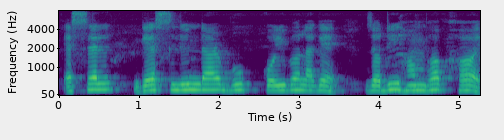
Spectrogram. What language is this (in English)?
Assamese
